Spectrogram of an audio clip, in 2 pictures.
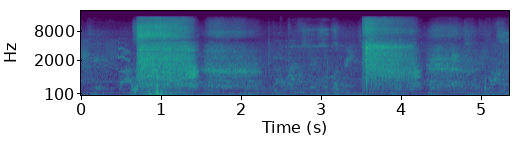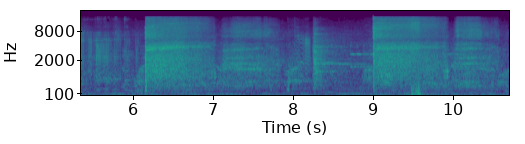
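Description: A man breathing out hard with each rep of a high-rep set on a pendulum leg press: four forceful breaths, each under a second and about two and a half seconds apart. There is a low thud with the first breath and another with the last.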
